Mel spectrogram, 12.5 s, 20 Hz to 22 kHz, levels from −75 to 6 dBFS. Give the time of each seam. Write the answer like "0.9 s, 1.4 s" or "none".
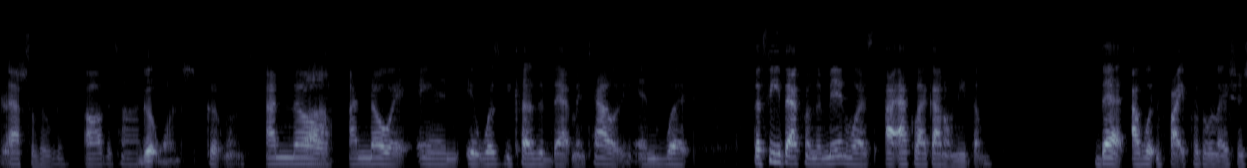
none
